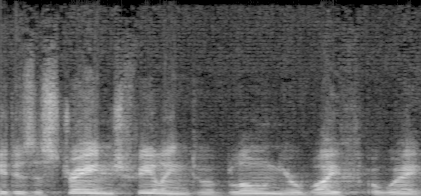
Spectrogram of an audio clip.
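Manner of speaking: ordinary talk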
